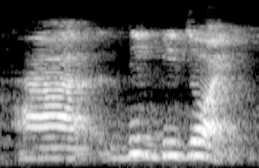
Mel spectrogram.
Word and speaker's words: দিগ্বিজয়: অনুরূপভাবে দিগ্বিজয়, দিগ্বিজয়।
